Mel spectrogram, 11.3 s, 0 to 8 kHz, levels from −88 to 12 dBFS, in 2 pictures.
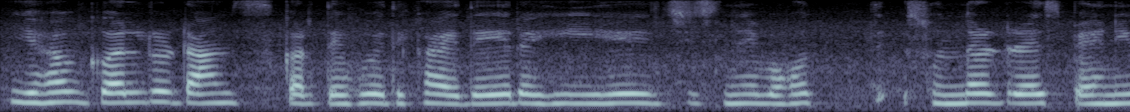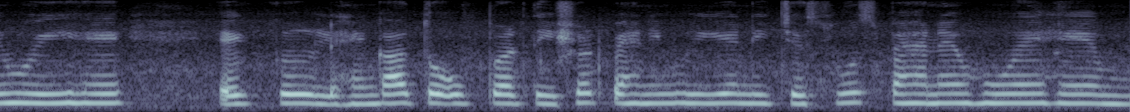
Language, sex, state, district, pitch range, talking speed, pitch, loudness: Hindi, female, Maharashtra, Nagpur, 235-250 Hz, 155 wpm, 245 Hz, -18 LUFS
